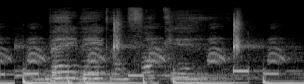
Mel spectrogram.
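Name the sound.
raven croaking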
